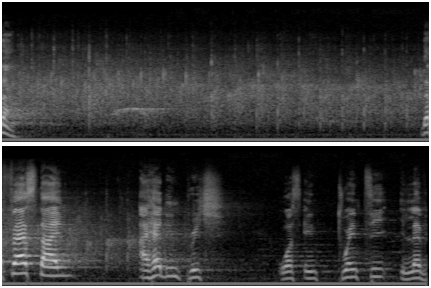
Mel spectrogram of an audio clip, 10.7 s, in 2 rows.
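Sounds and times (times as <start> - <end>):
speech: 0.0 - 0.4, 5.3 - 6.4, 7.1 - 8.2, 8.8 - 10.6
audience clapping for the bishop: 0.0 - 7.6.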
